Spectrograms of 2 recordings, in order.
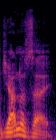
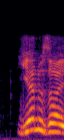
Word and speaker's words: Januzaj: Yeah, 2 goals in injury time in the first half, both on assists by Adnan Januzaj. – That's a soft J. You got to learn when to soft J and when to hard J.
